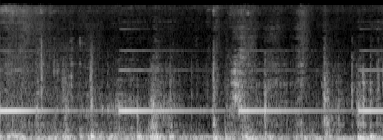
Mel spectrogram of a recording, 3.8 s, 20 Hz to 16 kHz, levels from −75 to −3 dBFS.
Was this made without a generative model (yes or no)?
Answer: yes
